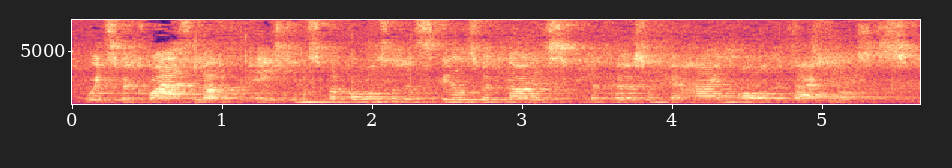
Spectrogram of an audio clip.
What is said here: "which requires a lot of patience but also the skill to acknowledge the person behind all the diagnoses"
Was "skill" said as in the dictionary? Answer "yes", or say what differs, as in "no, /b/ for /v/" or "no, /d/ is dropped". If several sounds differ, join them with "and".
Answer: yes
